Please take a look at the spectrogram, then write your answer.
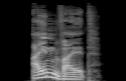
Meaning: inflection of einweihen: 1. third-person singular dependent present 2. second-person plural dependent present
- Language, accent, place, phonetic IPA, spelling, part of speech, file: German, Germany, Berlin, [ˈaɪ̯nˌvaɪ̯t], einweiht, verb, De-einweiht.ogg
